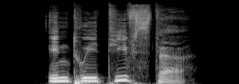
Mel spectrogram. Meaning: inflection of intuitiv: 1. strong/mixed nominative masculine singular superlative degree 2. strong genitive/dative feminine singular superlative degree 3. strong genitive plural superlative degree
- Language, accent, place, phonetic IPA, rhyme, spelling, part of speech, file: German, Germany, Berlin, [ˌɪntuiˈtiːfstɐ], -iːfstɐ, intuitivster, adjective, De-intuitivster.ogg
